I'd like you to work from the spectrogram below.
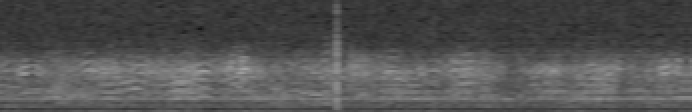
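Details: Snow Geese by the thousands on sprouting wheat in the Skagit Delta, Washington, give a thick, continuous chorus of high nasal honks; one sharp click cuts through midway.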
